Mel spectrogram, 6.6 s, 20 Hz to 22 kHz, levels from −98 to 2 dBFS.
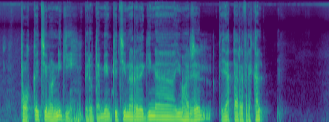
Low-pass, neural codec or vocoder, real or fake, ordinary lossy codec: none; none; real; none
